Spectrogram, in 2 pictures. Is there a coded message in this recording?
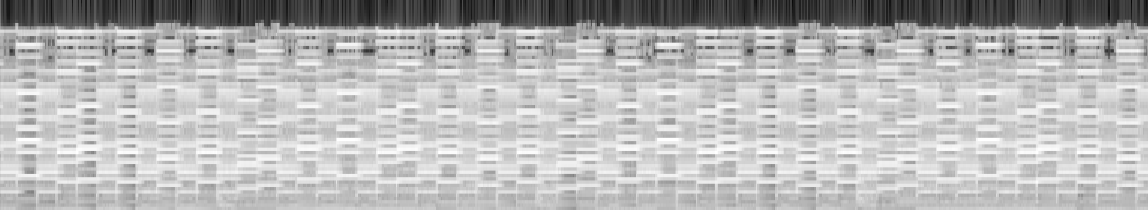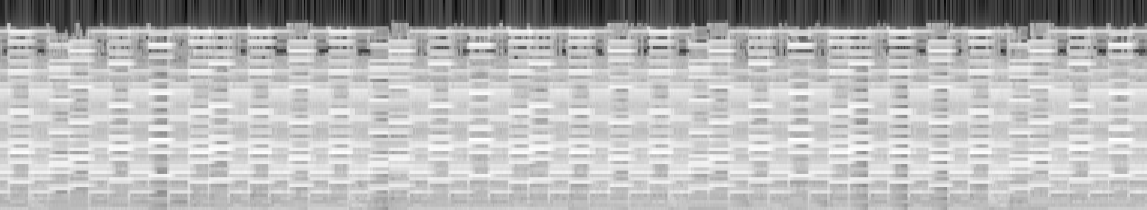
No.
